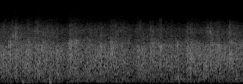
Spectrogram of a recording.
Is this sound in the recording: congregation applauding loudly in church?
yes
